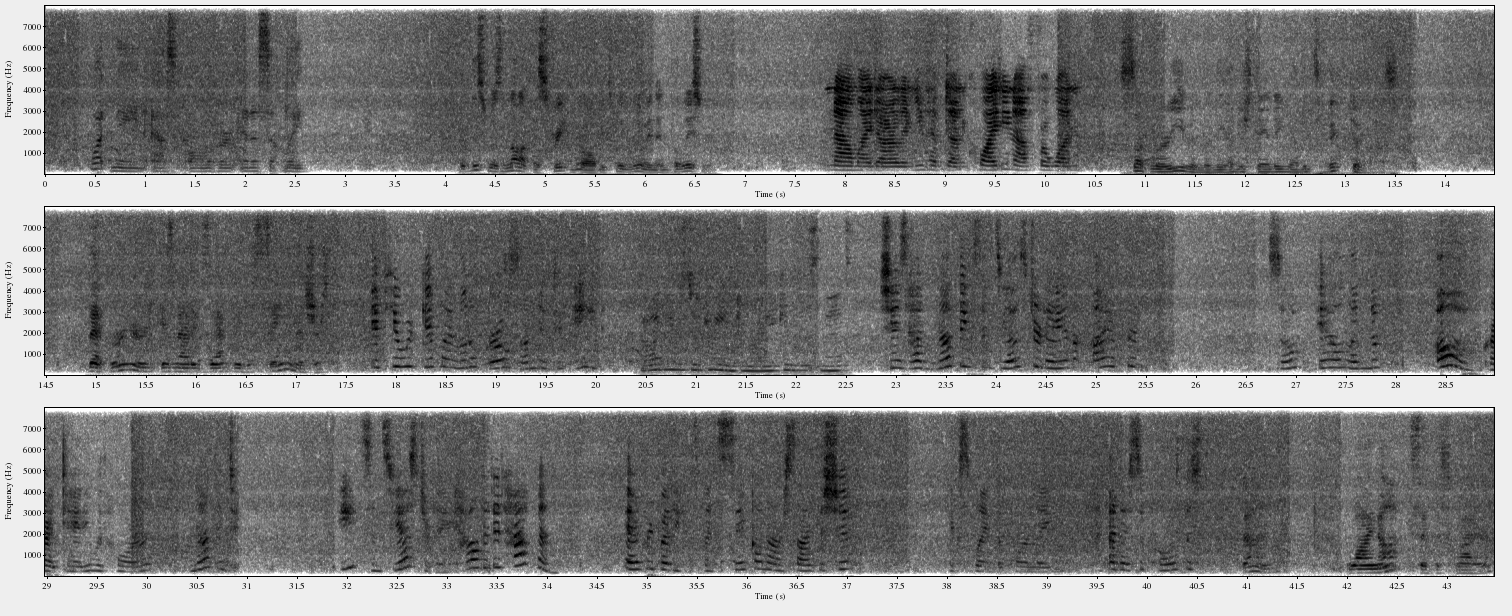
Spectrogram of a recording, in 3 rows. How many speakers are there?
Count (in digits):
7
